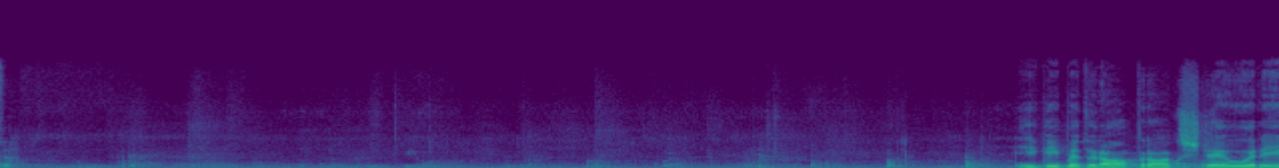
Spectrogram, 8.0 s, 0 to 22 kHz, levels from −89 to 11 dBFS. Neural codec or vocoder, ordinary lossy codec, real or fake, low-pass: codec, 44.1 kHz, 2.6 kbps, SNAC; none; fake; 14.4 kHz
